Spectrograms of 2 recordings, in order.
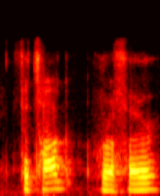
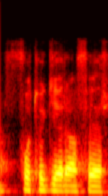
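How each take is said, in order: First: "فوتوگرافر" slow, English fe-TOG-rafer, stress on the second syllable; correct pronunciation. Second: "فوتوگرافر" Persian-style, every vowel full: fo-to-ge-ra-fer; Persian-style mispronunciation. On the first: Teacher models English word for Persian learners, careful correct pronunciation. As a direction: say "فوتوگرافر" the English way, drawn out as fe-TAA-grafer. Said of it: "نه فوتوگرافر". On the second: Teacher shows learners what to avoid, Persian-style pronunciation. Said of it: "فارسی تلفظش نکنیم". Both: Shown as a demonstration.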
